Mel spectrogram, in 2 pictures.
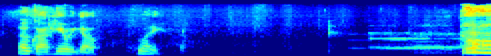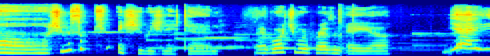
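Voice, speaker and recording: With clear music in the background, a woman talks at a fairly slow pace and ordinary pitch variation. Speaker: gamer. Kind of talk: let's-play commentary and reading game text. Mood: playful, easily startled. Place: home room. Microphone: webcam.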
